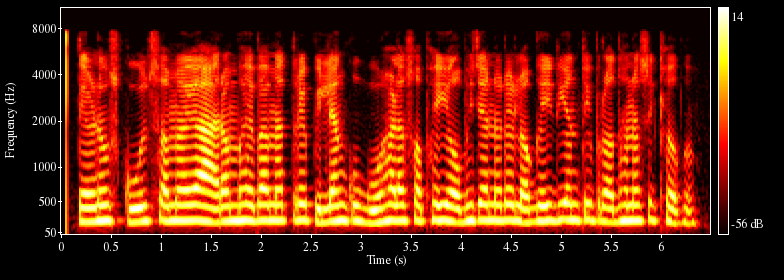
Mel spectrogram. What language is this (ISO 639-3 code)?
ori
